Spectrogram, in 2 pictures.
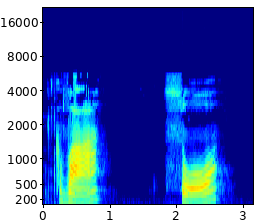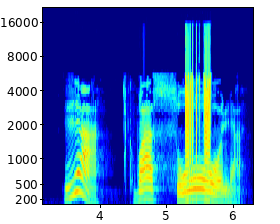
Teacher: наголос падає на другий склад і голосний звук О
